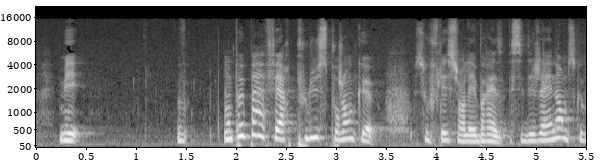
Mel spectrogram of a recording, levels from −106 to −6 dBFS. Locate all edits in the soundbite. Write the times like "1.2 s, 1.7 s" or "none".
3.0 s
